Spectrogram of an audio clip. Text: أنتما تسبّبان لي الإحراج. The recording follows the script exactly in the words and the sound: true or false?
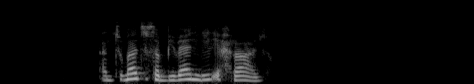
true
